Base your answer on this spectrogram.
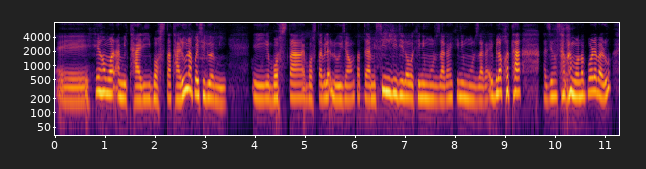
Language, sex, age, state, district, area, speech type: Assamese, female, 45-60, Assam, Darrang, rural, spontaneous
